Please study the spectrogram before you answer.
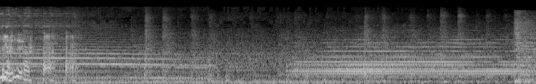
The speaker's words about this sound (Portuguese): Aí, gente, tem barulho de trem, vocês desculpem. Não se preocupa. Relaxa. Desculpa porque na hora que... É porque eu moro do lado da estação de trem.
